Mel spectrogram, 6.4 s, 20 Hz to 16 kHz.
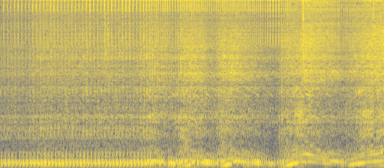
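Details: Yamaha MT-15 (FZ version 4 type) just started after fitting an ignition (ST) coil to cure stalling and no-start: even steady idle then smooth rising and falling revs, no misses; normal running.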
